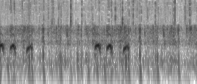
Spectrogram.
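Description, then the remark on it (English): Short rising whoops from coral reef fish come in two quick bursts of three, carried underwater over a steady crackle of thousands of snapping shrimp clicking their claws. The calls are moderately loud. “Others make whooping sounds.”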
